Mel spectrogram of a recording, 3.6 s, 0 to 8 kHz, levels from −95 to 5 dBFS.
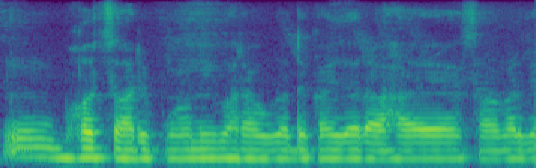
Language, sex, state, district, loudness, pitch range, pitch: Hindi, male, Uttar Pradesh, Deoria, -18 LUFS, 110-115 Hz, 115 Hz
